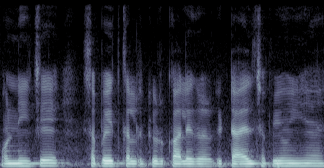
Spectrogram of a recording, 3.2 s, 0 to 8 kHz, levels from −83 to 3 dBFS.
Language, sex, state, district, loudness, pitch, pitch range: Hindi, male, Uttar Pradesh, Shamli, -17 LUFS, 120 Hz, 115-120 Hz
